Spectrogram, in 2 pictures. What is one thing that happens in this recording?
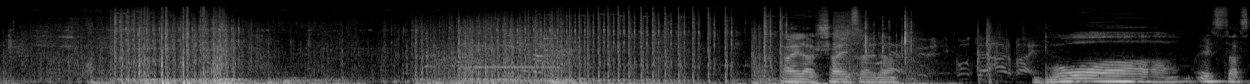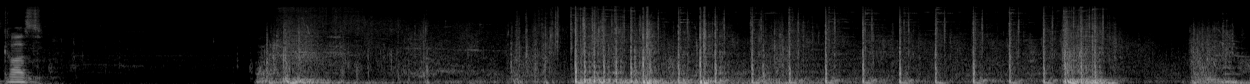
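Gunfire from a video game rattles in quick bursts.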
